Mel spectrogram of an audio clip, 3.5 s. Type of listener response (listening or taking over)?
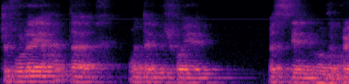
listening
